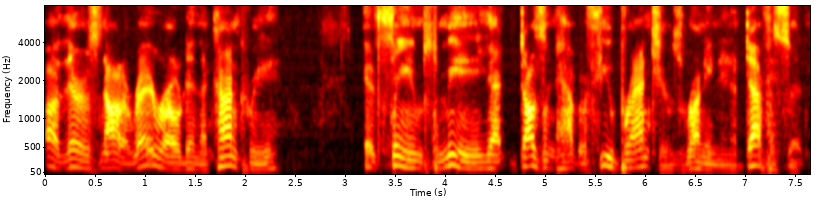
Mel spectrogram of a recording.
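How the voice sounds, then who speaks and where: A man's voice: medium pitch, expressive, unhurried, fairly bright tone, husky, low-quality recording. A man voicing a dismissive, evasive railroad company president, speaking with defensive, hesitant bluster in an audio play.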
